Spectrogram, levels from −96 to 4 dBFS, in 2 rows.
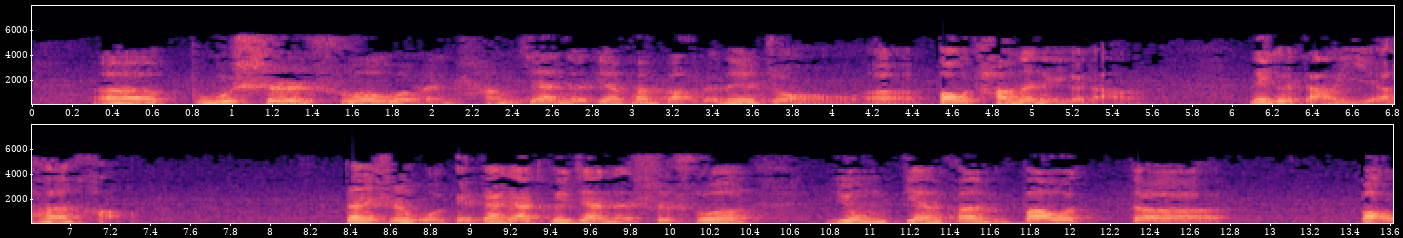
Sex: male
